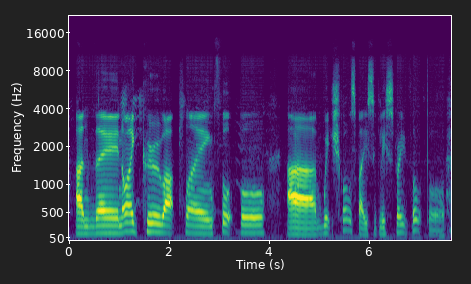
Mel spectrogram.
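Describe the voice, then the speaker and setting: Speaking very slowly in a London accent, a man keeps to a medium pitch. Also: ordinary pitch variation. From London (Battersea). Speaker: artist. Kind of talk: interview.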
